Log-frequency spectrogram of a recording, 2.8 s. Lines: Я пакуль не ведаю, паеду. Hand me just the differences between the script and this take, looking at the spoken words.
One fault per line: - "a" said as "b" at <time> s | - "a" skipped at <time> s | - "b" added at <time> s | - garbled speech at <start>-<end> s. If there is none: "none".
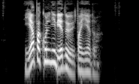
none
